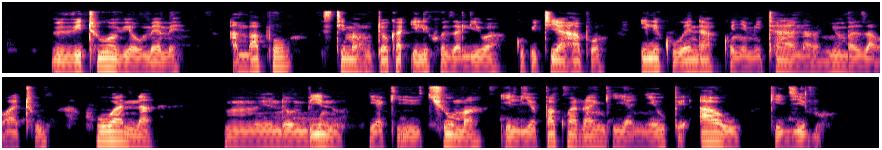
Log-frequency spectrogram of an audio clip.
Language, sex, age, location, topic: Swahili, male, 25-35, Nairobi, government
